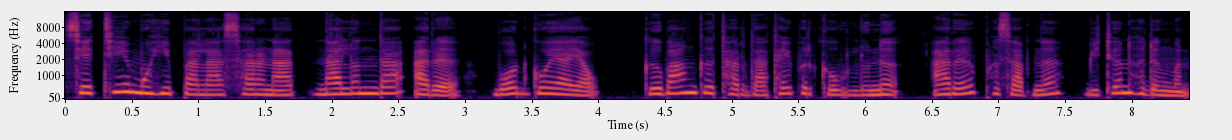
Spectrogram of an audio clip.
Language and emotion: Bodo, neutral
